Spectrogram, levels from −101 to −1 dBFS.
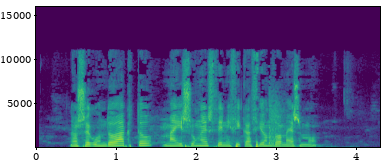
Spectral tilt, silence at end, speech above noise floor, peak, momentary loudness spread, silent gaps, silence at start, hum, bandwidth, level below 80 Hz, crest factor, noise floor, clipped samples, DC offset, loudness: -4 dB/octave; 0.8 s; 39 dB; -6 dBFS; 6 LU; none; 0.4 s; none; 11.5 kHz; -42 dBFS; 18 dB; -61 dBFS; under 0.1%; under 0.1%; -22 LUFS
